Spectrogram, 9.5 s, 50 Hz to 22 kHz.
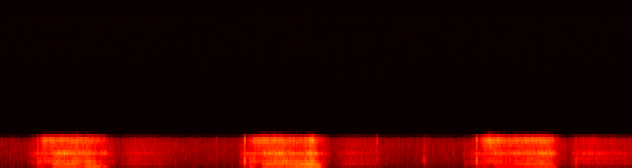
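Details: Woman sleeping in a chair, snoring that grew louder and louder: loud rasping snores on breathing in, about 18 a minute, with quiet breaths out between; snoring.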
